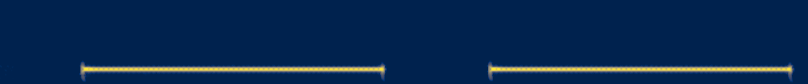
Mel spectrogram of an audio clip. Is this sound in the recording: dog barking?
no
